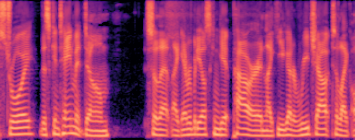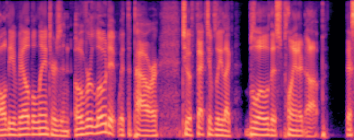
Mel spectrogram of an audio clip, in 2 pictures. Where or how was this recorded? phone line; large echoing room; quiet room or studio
quiet room or studio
